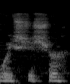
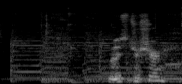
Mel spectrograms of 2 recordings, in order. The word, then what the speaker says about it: Worcestershire: a tiny bit of Worcestershire. What? No, I said it wrong. How do you say it, honey? Worcestershire? That's the one.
